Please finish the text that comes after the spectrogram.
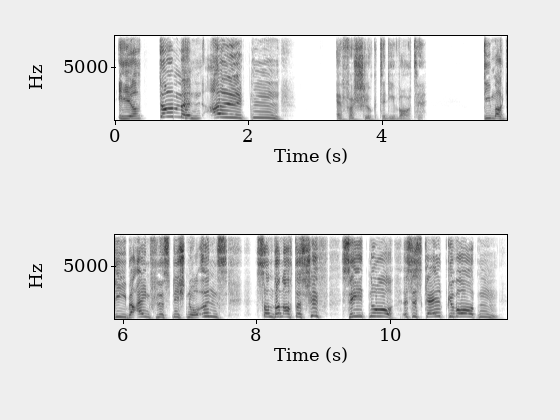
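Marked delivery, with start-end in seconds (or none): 0.0-2.5 much higher, louder, slow furious cry; exasperated outburst. Acted. Ponder scolds the old wizards, loud and slow. 5.5-11.7 much higher, louder, pressing alarm; urgent young wizard. Acted. Ponder shows the wizards the yellowing deck, urgent and high.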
